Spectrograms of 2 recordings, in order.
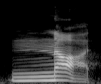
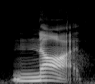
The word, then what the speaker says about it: not: Once again, we have two different T sounds here. Listen closely. Not. Not. This is the same sound at the end of don't. It's an incomplete T sound, otherwise known as a stop T.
